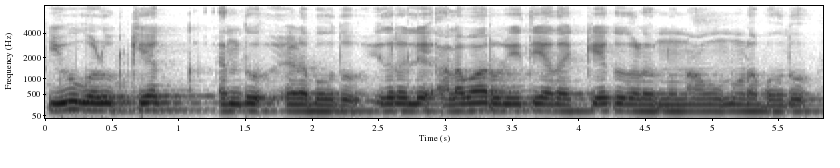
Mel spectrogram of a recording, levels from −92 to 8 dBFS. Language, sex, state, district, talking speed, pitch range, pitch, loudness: Kannada, male, Karnataka, Koppal, 115 wpm, 130-145 Hz, 135 Hz, -14 LUFS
